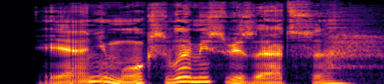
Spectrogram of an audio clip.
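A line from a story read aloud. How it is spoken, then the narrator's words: Dry, curt. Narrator (Russian): сухо произнес Бингам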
